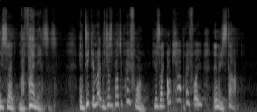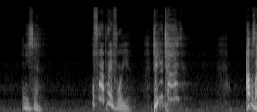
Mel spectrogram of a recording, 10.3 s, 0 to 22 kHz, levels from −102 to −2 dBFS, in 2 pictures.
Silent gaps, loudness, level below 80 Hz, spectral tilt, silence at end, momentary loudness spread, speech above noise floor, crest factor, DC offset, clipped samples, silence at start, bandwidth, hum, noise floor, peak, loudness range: none; -44 LUFS; -74 dBFS; -5 dB/octave; 0 s; 13 LU; 33 dB; 26 dB; under 0.1%; under 0.1%; 0 s; 16 kHz; none; -76 dBFS; -18 dBFS; 4 LU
